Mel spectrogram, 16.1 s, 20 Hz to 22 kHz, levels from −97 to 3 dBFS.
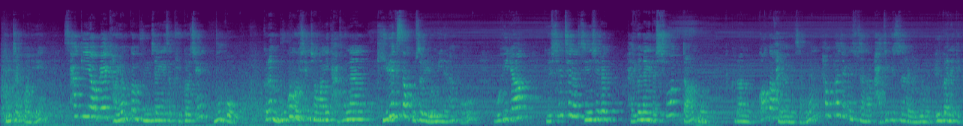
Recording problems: off-mic speech; far
room echo; noticeable; dies away in 0.6 s
train or aircraft noise; noticeable; throughout; 15 dB below the speech

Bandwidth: 15.5 kHz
